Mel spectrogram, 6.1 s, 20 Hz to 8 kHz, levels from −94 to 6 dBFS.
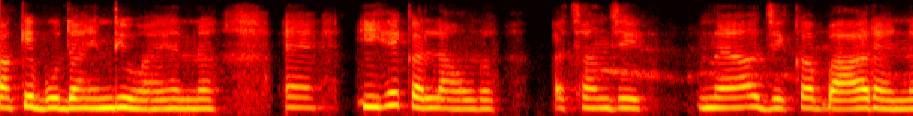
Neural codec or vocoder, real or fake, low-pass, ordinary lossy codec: vocoder, 22.05 kHz, 80 mel bands, Vocos; fake; 7.2 kHz; Opus, 24 kbps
